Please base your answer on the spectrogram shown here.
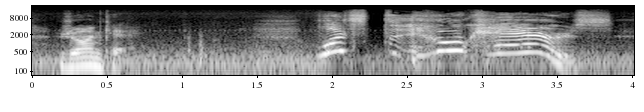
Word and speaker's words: Jun. K: just because it bugs you Yong Jun K John K that's how I say that that is how you say it room case pronounced John Kay what's who cares say - I like I'm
